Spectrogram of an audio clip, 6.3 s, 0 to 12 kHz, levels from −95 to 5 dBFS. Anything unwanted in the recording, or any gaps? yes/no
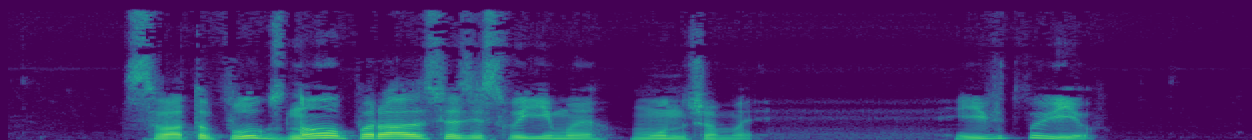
no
